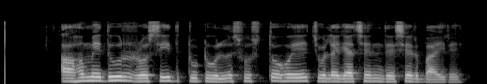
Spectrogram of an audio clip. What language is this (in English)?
Bangla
